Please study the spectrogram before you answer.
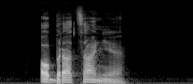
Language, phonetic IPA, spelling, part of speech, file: Polish, [ˌɔbraˈt͡sãɲɛ], obracanie, noun, Pl-obracanie.ogg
